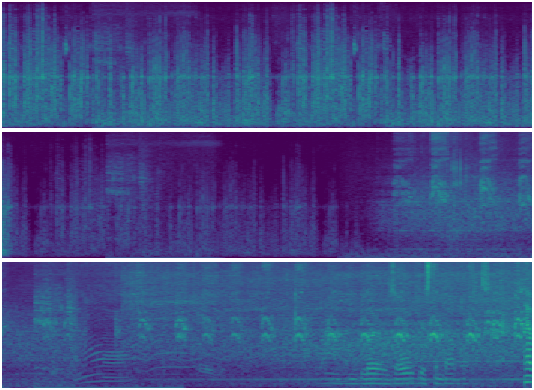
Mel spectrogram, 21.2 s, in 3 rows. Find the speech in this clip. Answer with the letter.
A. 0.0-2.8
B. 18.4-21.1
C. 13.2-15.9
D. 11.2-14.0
B.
